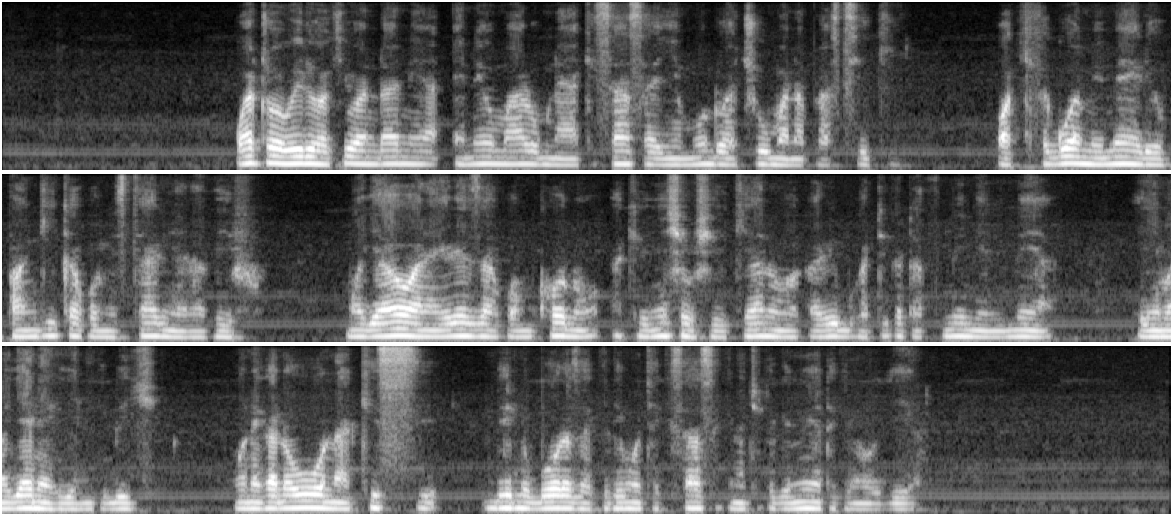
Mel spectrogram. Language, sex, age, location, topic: Swahili, male, 25-35, Dar es Salaam, agriculture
